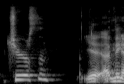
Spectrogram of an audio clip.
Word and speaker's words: Charleston: to uh bike week it's pronounced Charleston Charlston yeah I think it's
